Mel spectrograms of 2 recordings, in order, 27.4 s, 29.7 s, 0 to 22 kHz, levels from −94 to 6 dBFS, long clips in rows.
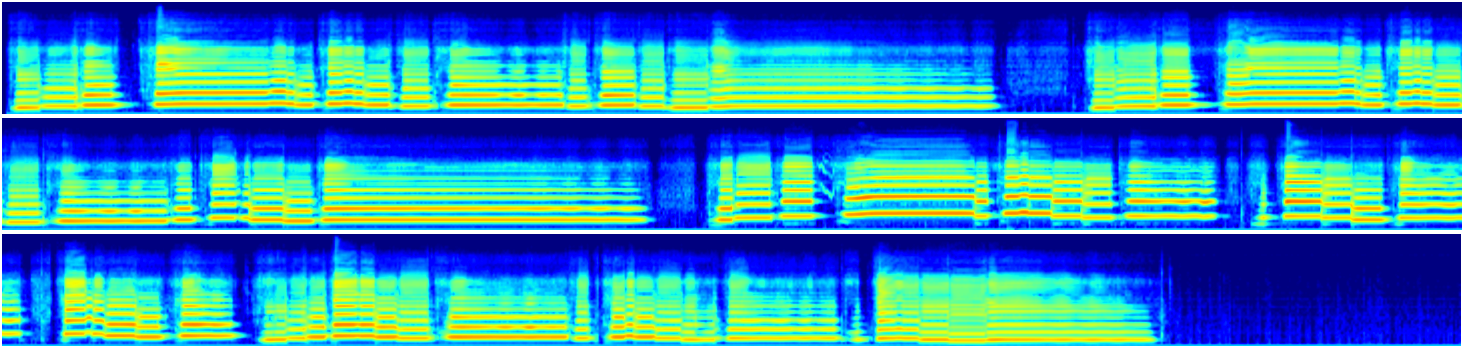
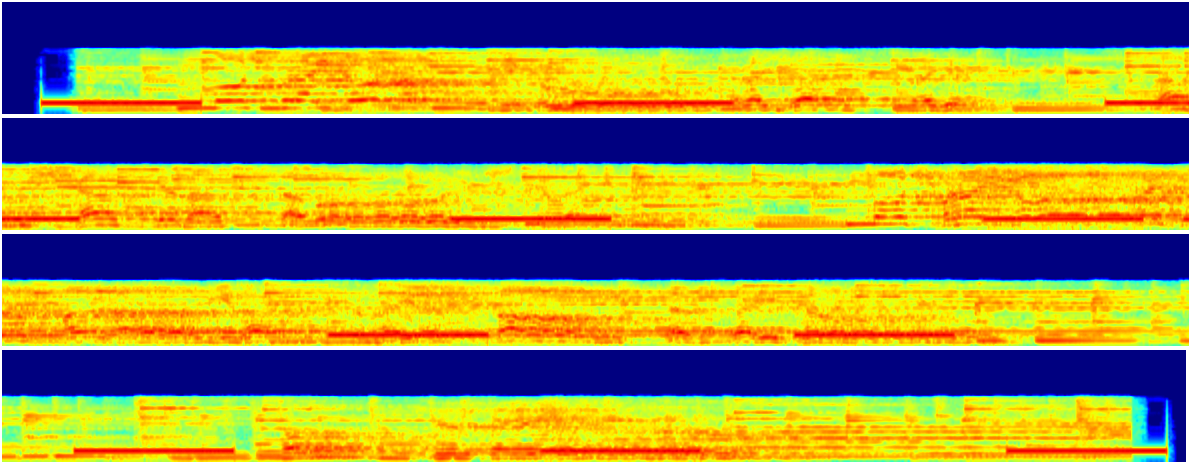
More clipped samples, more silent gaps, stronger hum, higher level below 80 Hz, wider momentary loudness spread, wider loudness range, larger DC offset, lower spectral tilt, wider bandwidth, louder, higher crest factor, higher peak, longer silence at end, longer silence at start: second, under 0.1% vs 0.7%; neither; neither; second, -86 dBFS vs -42 dBFS; first, 10 LU vs 7 LU; first, 7 LU vs 2 LU; neither; second, -3 dB/octave vs -9 dB/octave; first, 11 kHz vs 4 kHz; second, -21 LUFS vs -7 LUFS; first, 16 dB vs 6 dB; second, -6 dBFS vs 0 dBFS; first, 1.95 s vs 0.15 s; second, 0.05 s vs 0.25 s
